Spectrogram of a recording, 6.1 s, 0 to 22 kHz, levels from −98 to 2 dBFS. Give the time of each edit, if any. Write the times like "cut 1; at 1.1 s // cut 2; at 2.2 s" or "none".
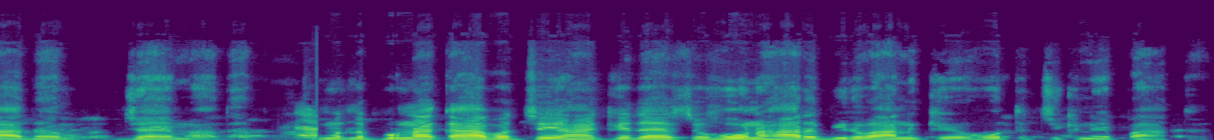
cut 1; at 1.6 s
